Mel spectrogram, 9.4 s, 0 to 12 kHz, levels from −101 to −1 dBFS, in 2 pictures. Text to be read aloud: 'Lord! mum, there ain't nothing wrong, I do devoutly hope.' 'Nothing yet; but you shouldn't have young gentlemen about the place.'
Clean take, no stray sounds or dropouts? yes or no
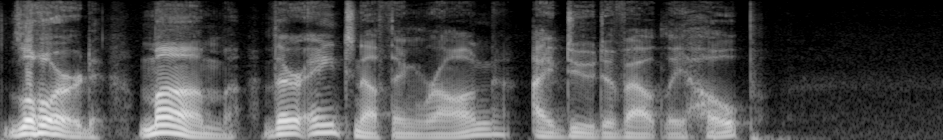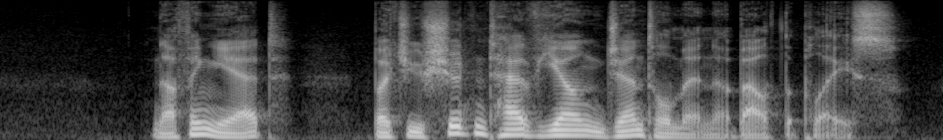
yes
